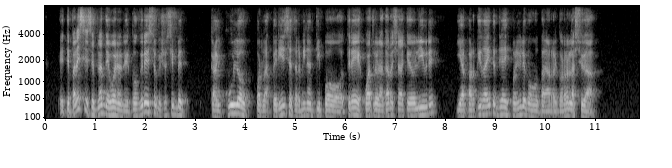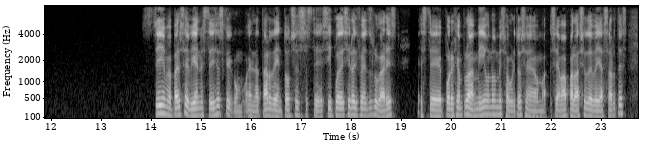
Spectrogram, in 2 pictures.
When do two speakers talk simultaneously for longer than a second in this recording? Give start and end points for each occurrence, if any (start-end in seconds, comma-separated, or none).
none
